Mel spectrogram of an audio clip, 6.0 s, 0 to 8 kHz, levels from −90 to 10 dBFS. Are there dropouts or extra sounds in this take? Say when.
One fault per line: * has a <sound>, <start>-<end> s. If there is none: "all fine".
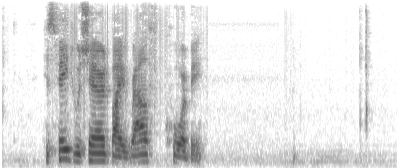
all fine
